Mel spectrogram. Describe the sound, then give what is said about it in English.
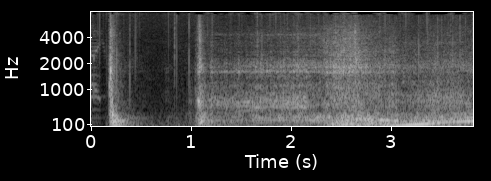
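A car engine starts with a couple of sharp thumps, then settles into a steady rumble before revving up, its pitch climbing as the vehicle pulls away. Nobody speaks. “Quick, into the car.”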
